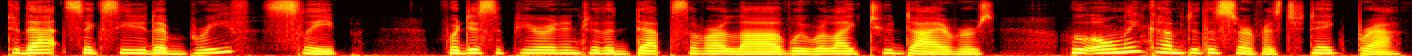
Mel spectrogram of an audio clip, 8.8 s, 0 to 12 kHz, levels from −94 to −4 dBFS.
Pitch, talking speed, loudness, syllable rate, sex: 175 Hz, 190 wpm, -19 LUFS, 5.0 syllables/s, female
